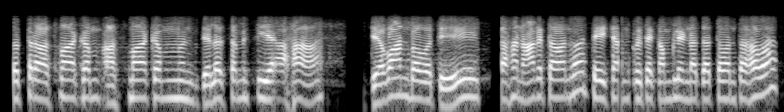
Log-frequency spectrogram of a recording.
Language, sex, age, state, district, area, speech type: Sanskrit, male, 45-60, Telangana, Karimnagar, urban, conversation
